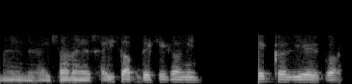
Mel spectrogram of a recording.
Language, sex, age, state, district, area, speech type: Urdu, male, 18-30, Bihar, Supaul, rural, conversation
